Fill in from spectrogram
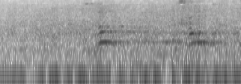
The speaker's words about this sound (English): There's a lot of dog barking doggies out there today.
